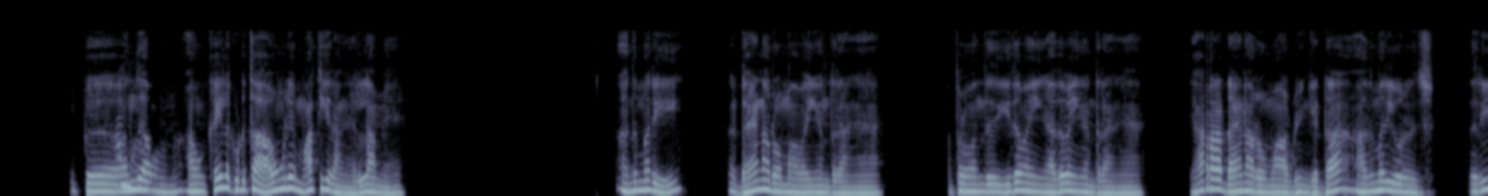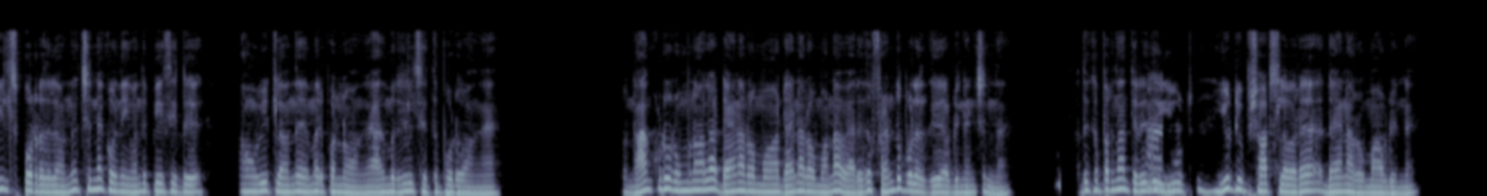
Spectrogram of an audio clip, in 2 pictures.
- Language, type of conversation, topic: Tamil, podcast, சிறு கால வீடியோக்கள் முழுநீளத் திரைப்படங்களை மிஞ்சி வருகிறதா?
- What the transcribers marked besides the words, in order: other noise; in English: "டயனாரோமா"; in English: "டயனாரோமா"; other background noise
